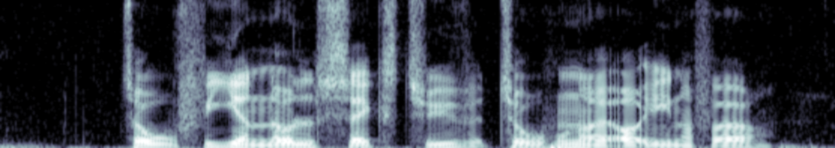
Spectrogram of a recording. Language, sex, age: Danish, male, 37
